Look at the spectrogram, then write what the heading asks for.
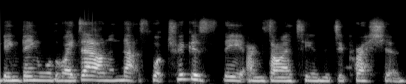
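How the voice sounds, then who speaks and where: A woman's somewhat breathy voice, fairly low in pitch, at a moderate pace with fairly even intonation. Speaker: hypnotherapist. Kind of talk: interview.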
